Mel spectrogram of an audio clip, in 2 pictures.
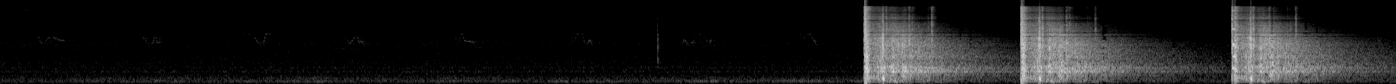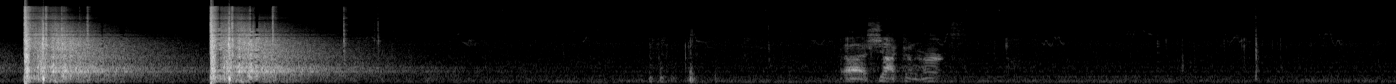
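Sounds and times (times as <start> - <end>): shotgun shots with echo: 8.6 - 17.7.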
